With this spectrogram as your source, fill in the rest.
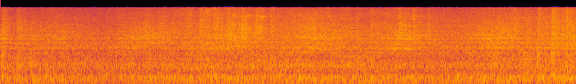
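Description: Freight wagons rumble and clatter loudly along the rails close by.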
